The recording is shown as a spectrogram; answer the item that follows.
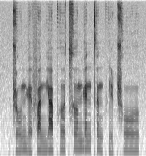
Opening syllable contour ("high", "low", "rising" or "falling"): rising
